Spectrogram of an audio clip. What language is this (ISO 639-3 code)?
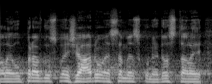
ces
